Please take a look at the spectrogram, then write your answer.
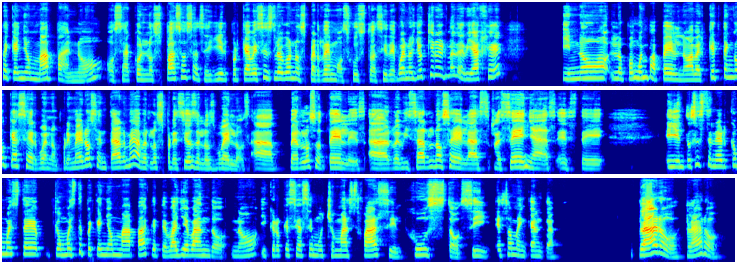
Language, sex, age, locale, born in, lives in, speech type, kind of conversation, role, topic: Spanish, female, 50-54, es-MX, Mexico, United States, conversation, unstructured, none, ¿Qué harías si alguien te dijera que tu meta es imposible?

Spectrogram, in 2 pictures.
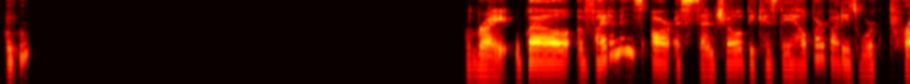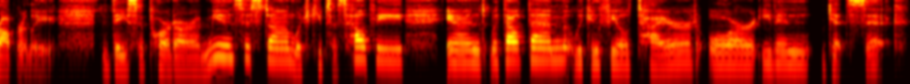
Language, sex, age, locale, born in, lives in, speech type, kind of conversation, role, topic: English, female, 30-34, en-US, United States, United States, read, expert-assistant, expert, Why do we need vitamins?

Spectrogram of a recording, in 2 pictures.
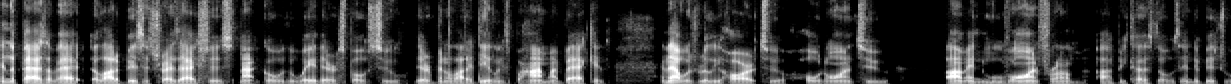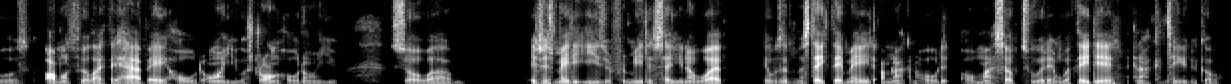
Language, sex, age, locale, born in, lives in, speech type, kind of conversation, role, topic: English, male, 35-39, en-US, United States, United States, conversation, unstructured, none, Why is it important to forgive someone?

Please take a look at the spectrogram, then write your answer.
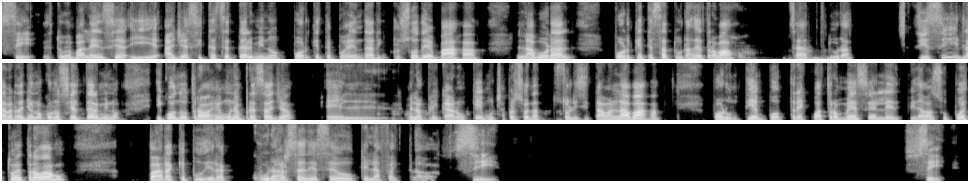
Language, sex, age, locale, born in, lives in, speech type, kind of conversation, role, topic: Spanish, male, 35-39, es-VE, Venezuela, United States, conversation, unstructured, none, ¿Recuerdas un día de trabajo que te haya hecho muy feliz?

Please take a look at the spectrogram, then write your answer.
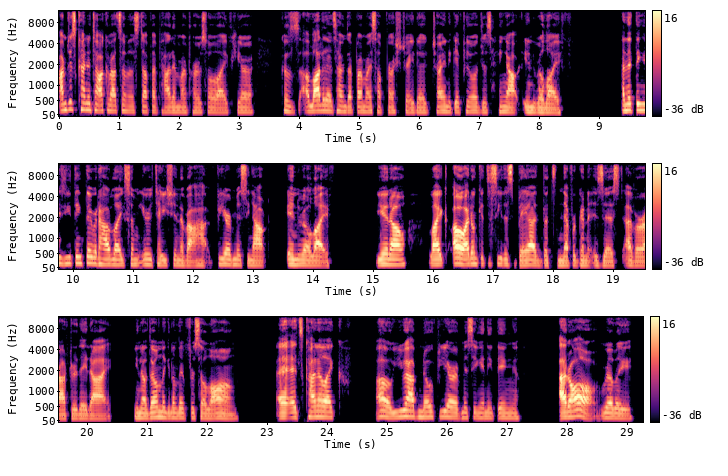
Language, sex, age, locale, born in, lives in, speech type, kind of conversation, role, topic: English, female, 25-29, en-US, United States, United States, conversation, unstructured, none, How do you take digital breaks without FOMO while staying meaningfully connected to the people who matter most?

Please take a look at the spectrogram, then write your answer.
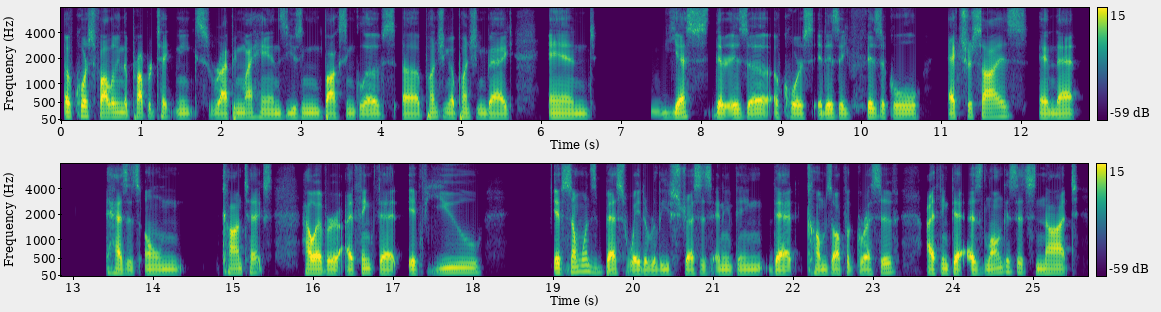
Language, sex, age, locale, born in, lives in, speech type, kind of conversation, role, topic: English, male, 25-29, en-US, United States, United States, conversation, unstructured, none, What do you think helps people cope with stress best?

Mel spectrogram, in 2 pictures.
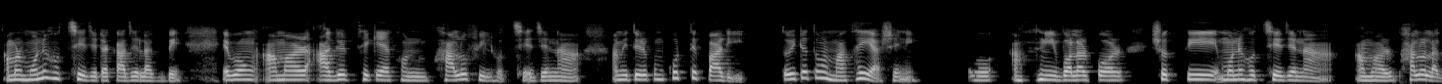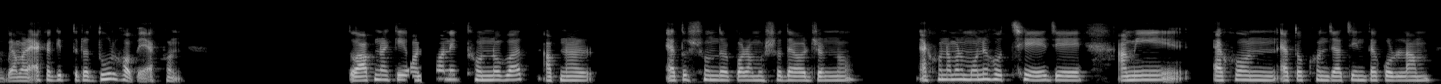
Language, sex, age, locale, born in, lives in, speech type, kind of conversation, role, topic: Bengali, female, 20-24, bn-BD, Bangladesh, Bangladesh, conversation, advice, user, চাপের মুহূর্তে আমি কীভাবে শান্ত থাকতে পারি এবং রাগ নিয়ন্ত্রণ করতে পারি?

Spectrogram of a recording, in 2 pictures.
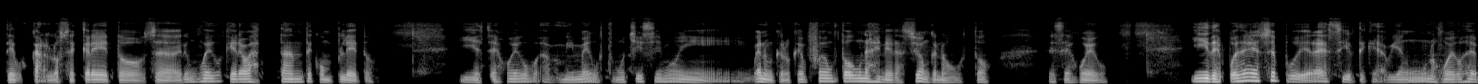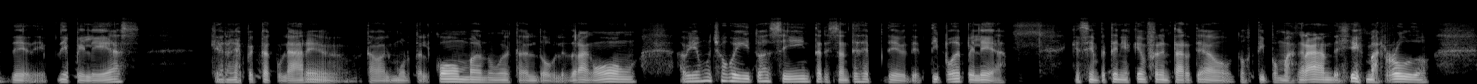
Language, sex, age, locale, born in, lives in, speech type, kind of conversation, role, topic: Spanish, male, 50-54, es-VE, Venezuela, Portugal, conversation, podcast, guest, ¿Cuál fue tu primera experiencia con los videojuegos y cómo la recuerdas?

